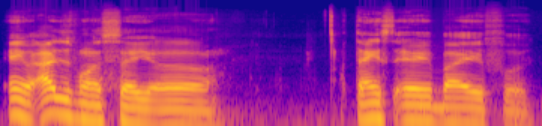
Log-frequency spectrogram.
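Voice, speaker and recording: A man in his thirties co-hosting a podcast in relaxed, slangy casual chat, trailing off with fillers. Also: on the low side, a little fast, clear, resonant tone, dry recording. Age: 30s. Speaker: podcast co-host.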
